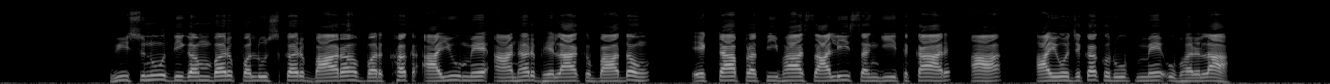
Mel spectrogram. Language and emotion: Maithili, neutral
